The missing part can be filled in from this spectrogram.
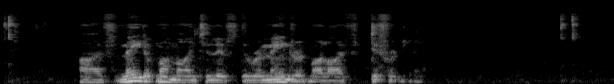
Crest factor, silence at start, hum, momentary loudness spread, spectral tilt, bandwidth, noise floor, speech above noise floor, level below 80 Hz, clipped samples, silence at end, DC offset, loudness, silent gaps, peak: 20 dB; 0.05 s; none; 18 LU; -6 dB/octave; 11.5 kHz; -66 dBFS; 39 dB; -58 dBFS; under 0.1%; 0.35 s; under 0.1%; -28 LUFS; none; -8 dBFS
